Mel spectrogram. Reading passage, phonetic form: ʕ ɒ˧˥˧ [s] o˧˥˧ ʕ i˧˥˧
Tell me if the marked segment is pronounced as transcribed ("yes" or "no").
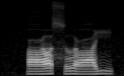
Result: yes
